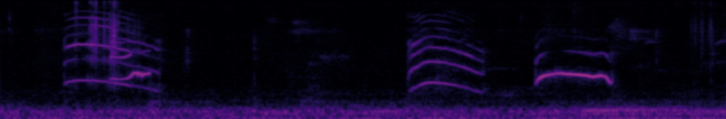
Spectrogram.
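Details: Mother cat cleaning her kittens and helping them urinate indoors; three clear, tonal meows, each rising then falling. The first two are arched, the last is flatter and held. Steady low background hum throughout.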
